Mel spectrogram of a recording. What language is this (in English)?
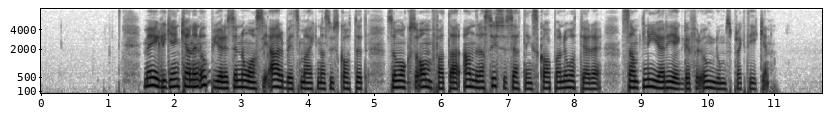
Swedish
